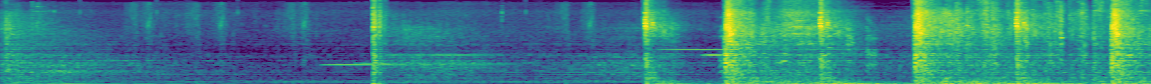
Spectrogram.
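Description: Gunshots crack through a video game scene, a sharp isolated shot followed later by several loud broadband bursts that build into sustained heavy firing and impacts over ambient noise.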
